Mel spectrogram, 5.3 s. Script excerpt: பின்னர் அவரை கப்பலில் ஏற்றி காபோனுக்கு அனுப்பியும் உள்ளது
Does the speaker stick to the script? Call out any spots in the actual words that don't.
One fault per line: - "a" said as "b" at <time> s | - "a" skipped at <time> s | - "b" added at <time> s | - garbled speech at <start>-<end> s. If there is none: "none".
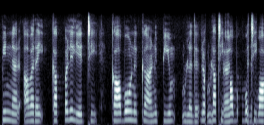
- garbled speech at 4.0-5.3 s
